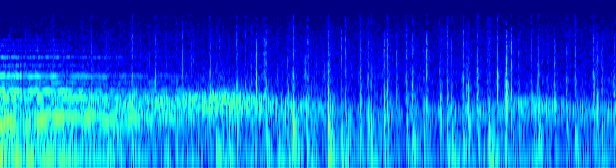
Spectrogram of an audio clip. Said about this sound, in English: We'll keep the horses at walk just the same for a while.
